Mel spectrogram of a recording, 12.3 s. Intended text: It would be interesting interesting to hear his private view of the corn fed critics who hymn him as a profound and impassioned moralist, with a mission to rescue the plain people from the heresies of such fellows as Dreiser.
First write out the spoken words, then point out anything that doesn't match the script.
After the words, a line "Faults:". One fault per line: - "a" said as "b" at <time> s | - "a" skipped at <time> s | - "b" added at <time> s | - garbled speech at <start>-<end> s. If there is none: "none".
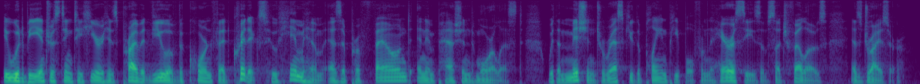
It would be interesting to hear his private view of the corn fed critics who hymn him as a profound and impassioned moralist, with a mission to rescue the plain people from the heresies of such fellows as Dreiser.
Faults:
- "interesting" skipped at 1.0 s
